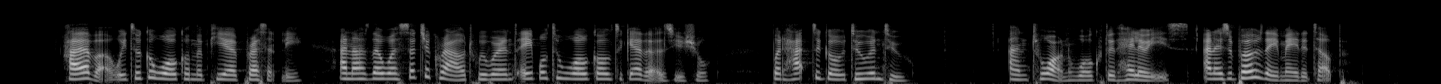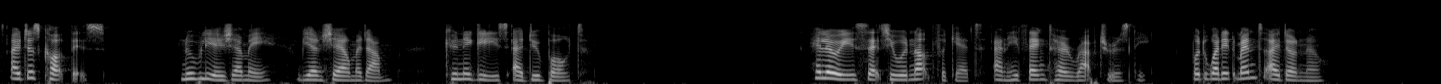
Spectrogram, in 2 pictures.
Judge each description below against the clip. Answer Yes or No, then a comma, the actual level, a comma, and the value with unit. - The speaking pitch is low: No, high, 225 Hz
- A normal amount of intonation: Yes, average, 4.3 semitones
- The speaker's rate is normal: Yes, average, 155 wpm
